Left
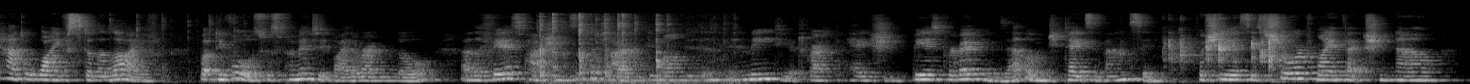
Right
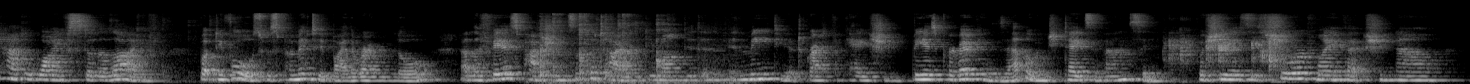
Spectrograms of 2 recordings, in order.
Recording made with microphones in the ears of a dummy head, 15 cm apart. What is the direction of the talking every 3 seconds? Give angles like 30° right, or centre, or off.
10° left, 50° right, 50° right, 10° right, 30° left.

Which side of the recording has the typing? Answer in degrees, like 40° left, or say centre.
40° left.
